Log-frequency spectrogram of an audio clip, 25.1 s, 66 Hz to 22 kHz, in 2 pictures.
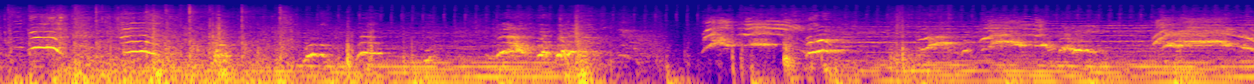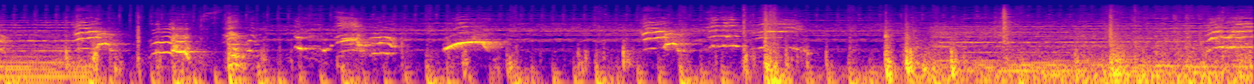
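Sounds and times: tense music: 0:00.0 - 0:25.0
woman screaming in terror: 0:07.0 - 0:08.6, 0:09.2 - 0:17.7, 0:24.6 - 0:25.0
low droning horror score: 0:08.2 - 0:13.8.

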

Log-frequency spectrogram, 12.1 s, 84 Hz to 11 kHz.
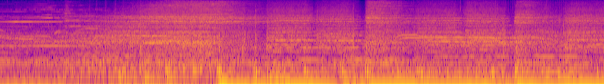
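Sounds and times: marching band playing: 0:00.0 - 0:12.0.

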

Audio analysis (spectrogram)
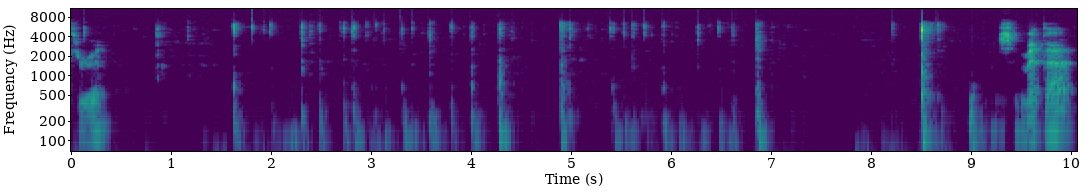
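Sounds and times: computer keyboard typing: 0:00.8 - 0:07.1.

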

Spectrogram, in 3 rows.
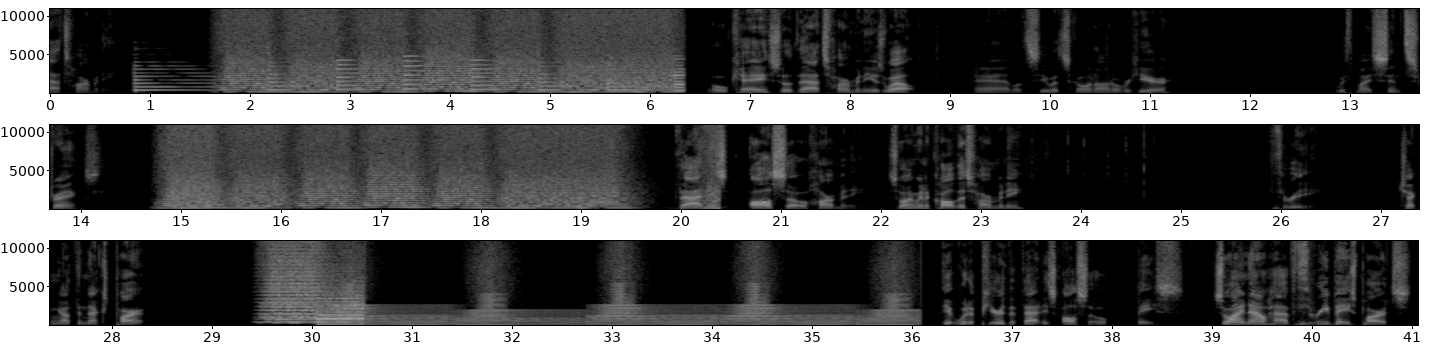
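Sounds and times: synth strings long held note: 0:00.8 - 0:06.4, 0:14.7 - 0:20.4, 0:29.4 - 0:36.1.

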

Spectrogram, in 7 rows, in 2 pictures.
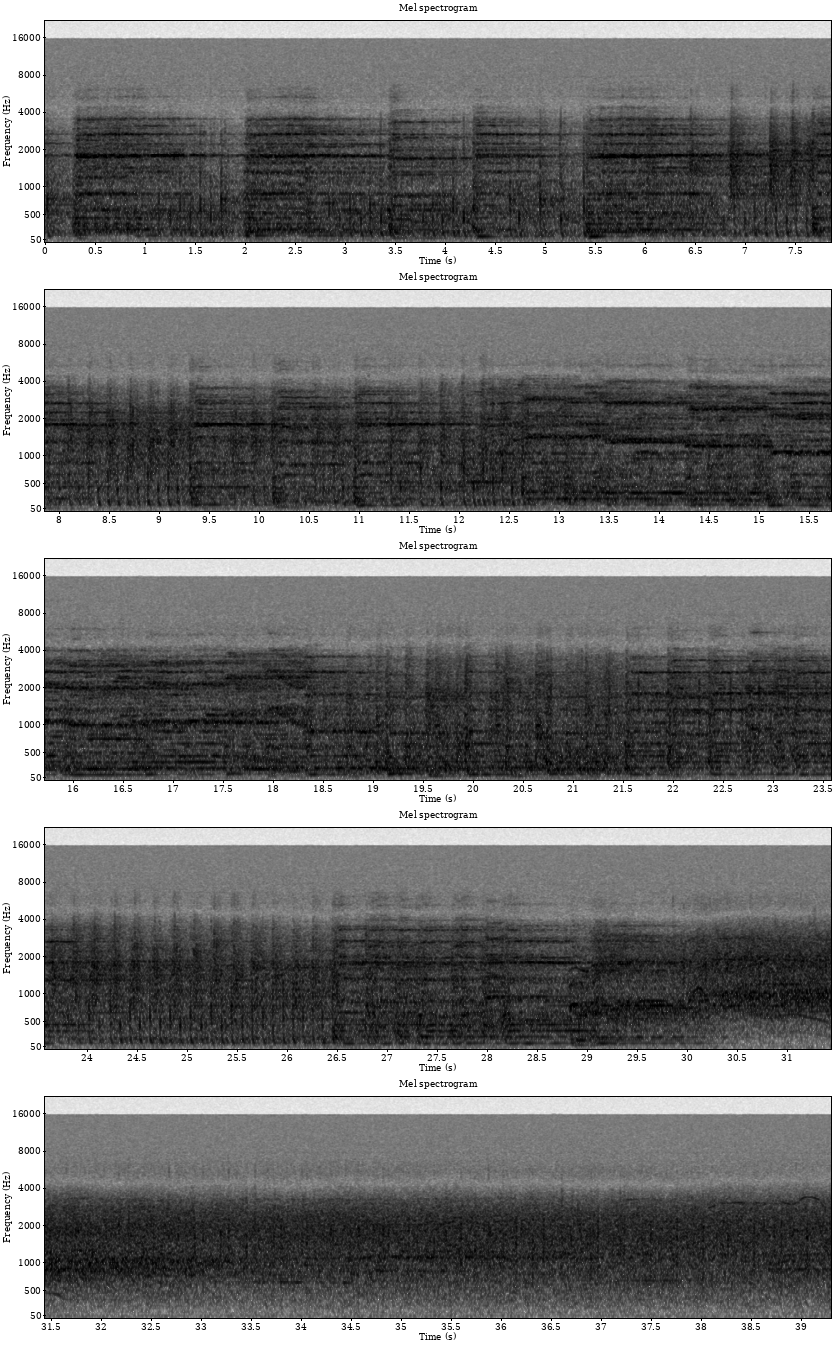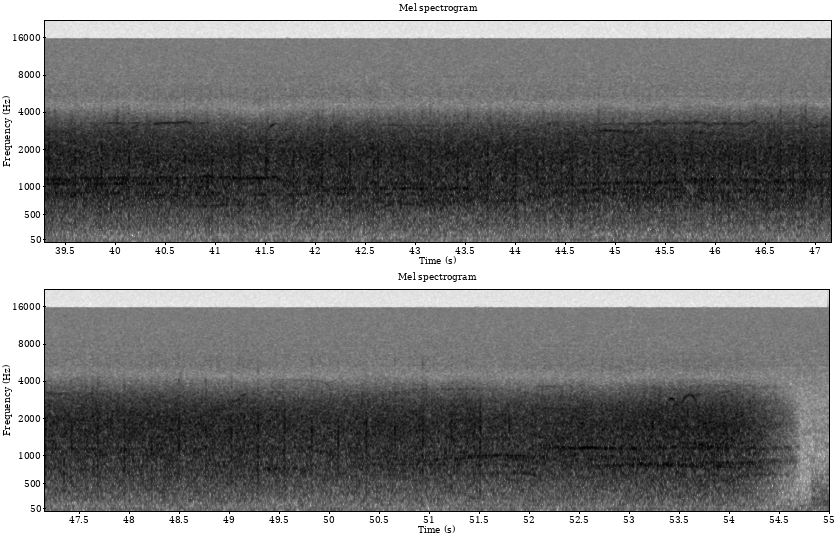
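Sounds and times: flamenco music with percussion: 0:00.0 - 0:30.2
crowd applauding: 0:00.0 - 0:54.8.

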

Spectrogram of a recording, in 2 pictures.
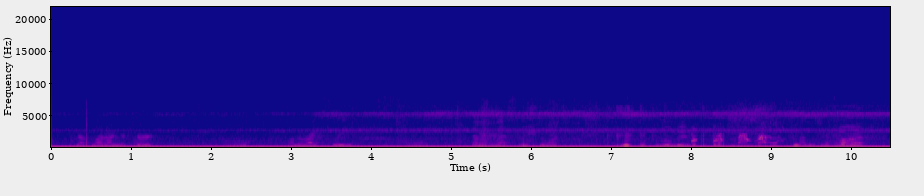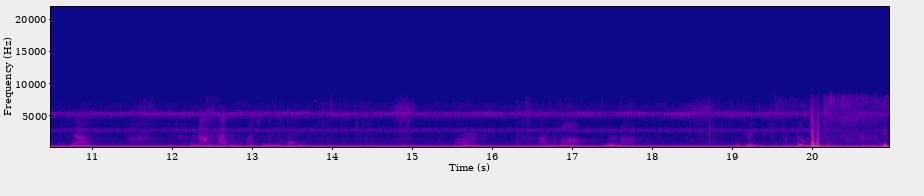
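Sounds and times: crickets chirring: 0:00.0 - 0:20.9.

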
